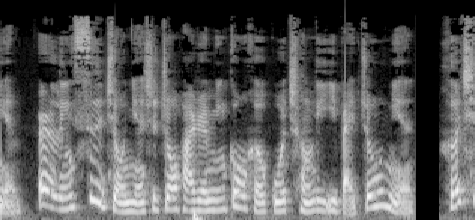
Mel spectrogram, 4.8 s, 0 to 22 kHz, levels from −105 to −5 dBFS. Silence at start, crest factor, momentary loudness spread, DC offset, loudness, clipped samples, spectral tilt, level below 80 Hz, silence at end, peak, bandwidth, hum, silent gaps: 0 s; 16 dB; 4 LU; under 0.1%; -17 LUFS; under 0.1%; -5 dB/octave; -34 dBFS; 0 s; 0 dBFS; 16.5 kHz; none; 4.14-4.37 s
